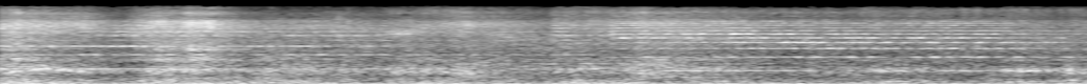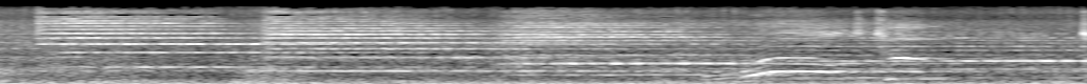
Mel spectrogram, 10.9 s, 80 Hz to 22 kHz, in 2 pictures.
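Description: Dramatic start music played loudly over a low, continuous rumble of F1 stock car engines running on the starting grid. Near the end, rising pitch glides come in.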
